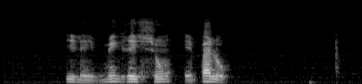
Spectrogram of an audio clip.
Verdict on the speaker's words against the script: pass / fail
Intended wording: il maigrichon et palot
fail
